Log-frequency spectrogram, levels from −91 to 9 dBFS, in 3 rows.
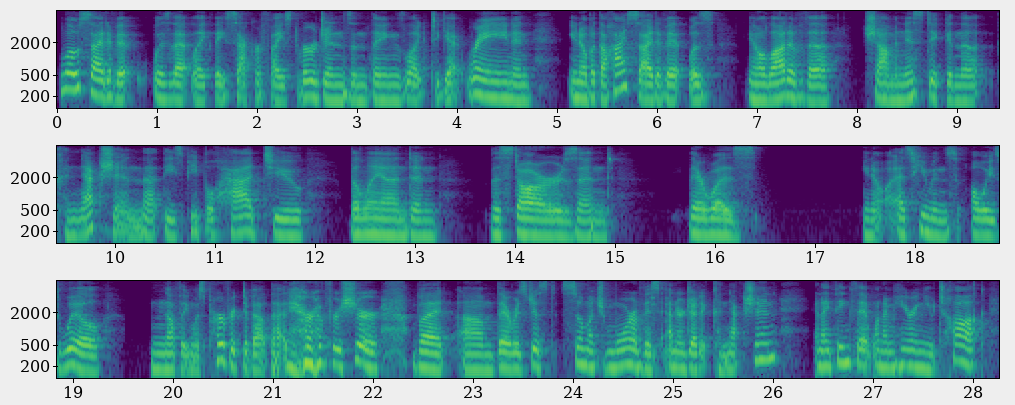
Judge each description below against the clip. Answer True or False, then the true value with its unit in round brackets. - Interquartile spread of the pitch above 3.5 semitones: False (2.8 semitones)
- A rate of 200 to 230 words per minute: False (180 wpm)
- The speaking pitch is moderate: True (175 Hz)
